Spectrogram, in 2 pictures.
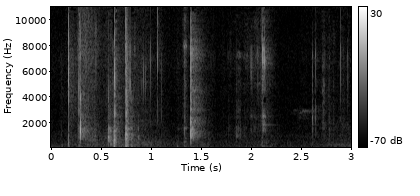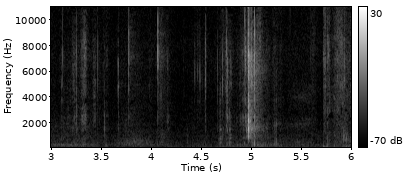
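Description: Handling noise: scattered soft clicks, scrapes and rustles of fingers fumbling with a small plastic action camera and a micro SD card as the card is pushed into its slot, with sharper clicks about a second and a half in and about five seconds in.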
